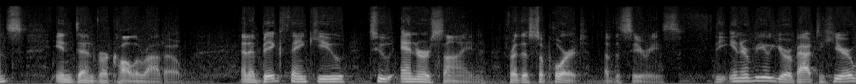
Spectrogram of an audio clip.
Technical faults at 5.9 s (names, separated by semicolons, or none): stuck bit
